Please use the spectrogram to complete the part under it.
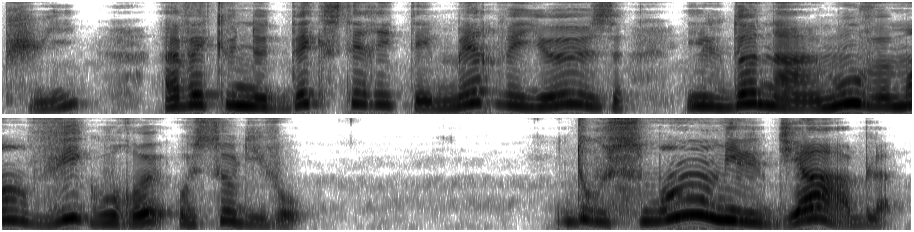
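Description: Reading from a classic novel, this female audiobook narrator keeps her delivery steady and even, her pitch sitting fairly high.

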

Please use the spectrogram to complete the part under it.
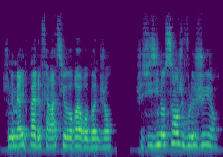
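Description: A woman reading a story aloud, voicing a weary, wrongly accused peddler who speaks softly and with resignation. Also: medium pitch, a little fast, lightly acted. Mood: resigned. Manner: soft, resigned and subdued. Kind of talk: audiobook character reading.

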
